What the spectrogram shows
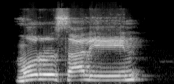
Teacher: मुरसलीन, लाम साकिन है, यहाँ पे कलकला नहीं करना, और रा साकिन से पहले पेश हो तो रापुर पढ़ा जाता है, यहाँ पे रापुर है। सीन में सीटी आएगी, अगर बगैर सीटी के पढ़ेंगे तो समझ लें कि सीन का मखरज सही तरीके से अदा नहीं हुआ। लाम के बाद या है, या साकिन से पहले आपको मैं कई दफ़ा बता चुका हूँ कि ज़ेर हो तो या मद्दा होता है, यहाँ पर या मद्दा है, या साकिन से पहले ज़ेर है, ठीक है।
